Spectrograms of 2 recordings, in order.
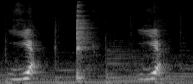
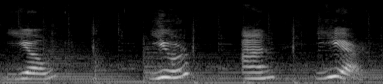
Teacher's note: The sound is produced when the body of the tongue rises towards the most down part of the palate. The place of articulation is palatal. This phoneme sounds ya, ya.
